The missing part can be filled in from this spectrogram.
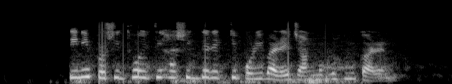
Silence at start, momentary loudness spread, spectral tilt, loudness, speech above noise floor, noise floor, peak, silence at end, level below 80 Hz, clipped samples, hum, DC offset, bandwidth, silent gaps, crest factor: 0.7 s; 7 LU; -6.5 dB/octave; -20 LUFS; 49 dB; -68 dBFS; -4 dBFS; 0.55 s; -44 dBFS; under 0.1%; none; under 0.1%; 7.6 kHz; none; 16 dB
